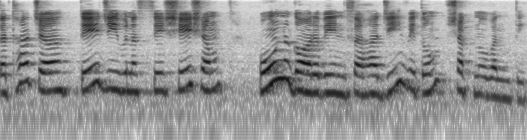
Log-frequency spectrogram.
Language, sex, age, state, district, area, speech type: Sanskrit, other, 30-45, Rajasthan, Jaipur, urban, spontaneous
